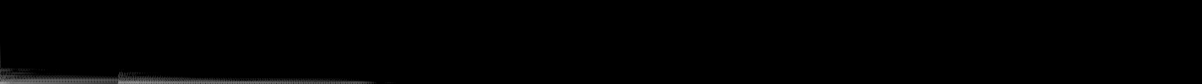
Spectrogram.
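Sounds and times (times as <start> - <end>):
string bass solo: 0.0 - 2.9.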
